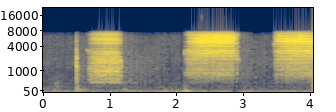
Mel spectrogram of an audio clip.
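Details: Barn owl with a mouse, the male arriving at 23:55 on 17 September 2019: a sharp click, then three loud, rasping hisses of roughly half a second each, spaced about a second apart.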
